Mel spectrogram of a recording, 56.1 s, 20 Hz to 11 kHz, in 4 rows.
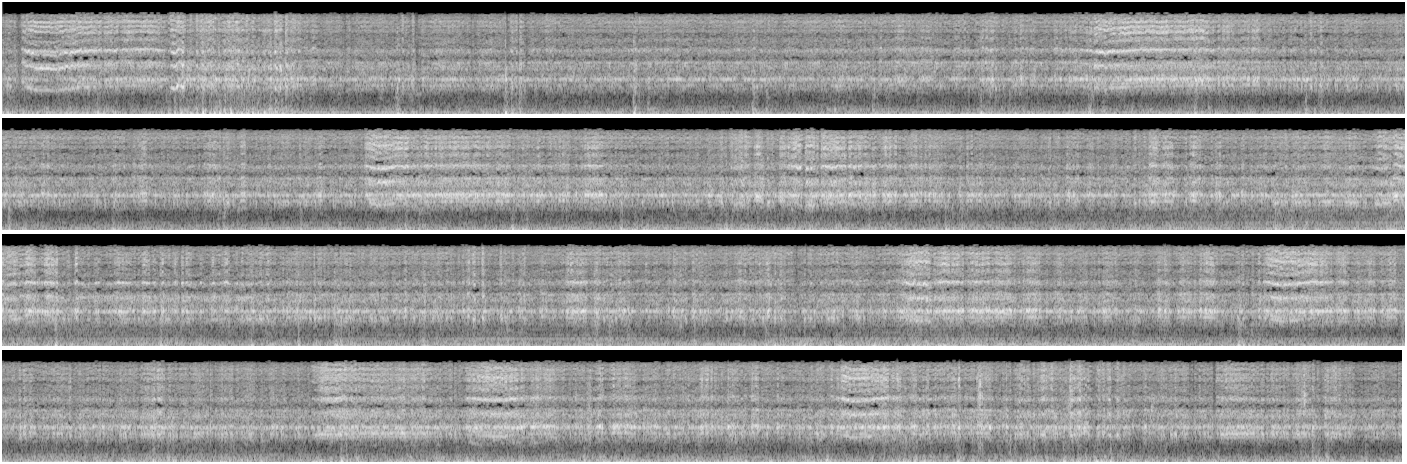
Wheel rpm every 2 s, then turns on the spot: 230, 240, 230, 230, 230, 230, 230, 240, 230, 230, 230, 230, 240, 230, 220, 230, 230, 230, 230, 240, 230, 230, 230, 230, 230, 230, 230, 230.
none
